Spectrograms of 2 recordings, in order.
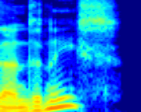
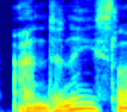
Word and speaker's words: Andonis: Well, my name is Andenice. That is my name. That's the first thing the AI needs to get right, is the pronunciation of my name. It's not Andonis. It's not Adonis. It's not Adonis. It's not all of those things. It's Andenice, like two girls' names put together.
